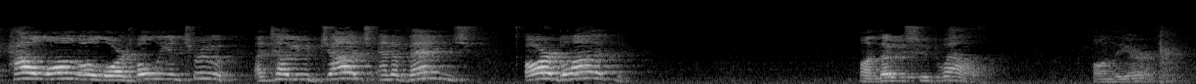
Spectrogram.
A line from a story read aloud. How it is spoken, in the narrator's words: They cried out with a loud voice, saying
